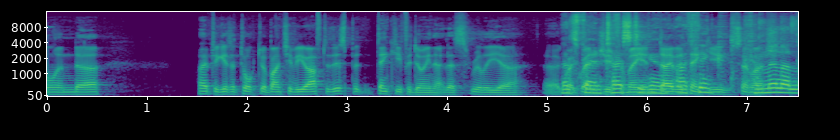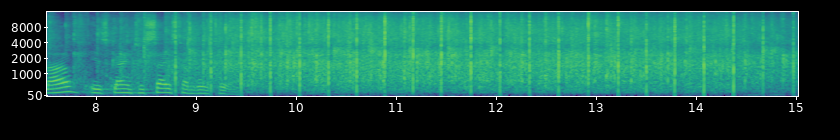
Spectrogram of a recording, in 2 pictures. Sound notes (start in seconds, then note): 8.9 attendees applauding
